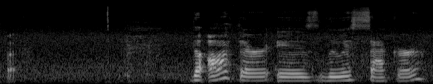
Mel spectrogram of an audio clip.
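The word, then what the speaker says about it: Sachar: the author is Luis sacker it looks like stature but it's not and so Sakura if you can remember anything it reminds mr. cracker or it rhymes with cracker so when you're looking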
